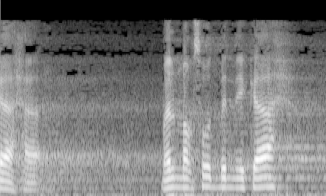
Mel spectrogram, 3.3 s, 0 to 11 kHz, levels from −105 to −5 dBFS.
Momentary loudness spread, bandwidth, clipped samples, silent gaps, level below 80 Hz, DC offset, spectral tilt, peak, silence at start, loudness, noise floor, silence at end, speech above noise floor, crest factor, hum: 23 LU; 8 kHz; under 0.1%; none; -42 dBFS; under 0.1%; -5.5 dB/octave; 0 dBFS; 0 s; -15 LUFS; -35 dBFS; 0 s; 21 dB; 16 dB; none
